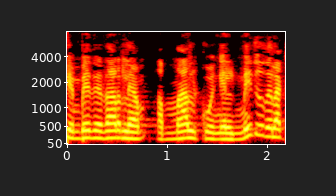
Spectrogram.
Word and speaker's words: Malco: y no estoy pronunciando Marco mal, es que se llamaba Malco con L.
